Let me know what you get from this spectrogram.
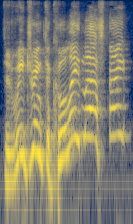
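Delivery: rising, high disbelief; stunned by the sight; astonished. Retold or imitated. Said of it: "'Cause I'm saying".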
